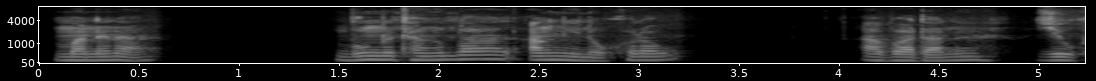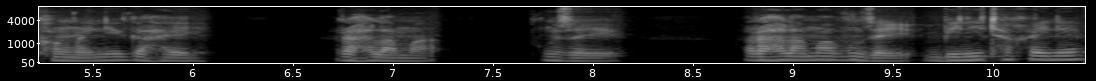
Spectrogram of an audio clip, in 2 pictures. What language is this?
Bodo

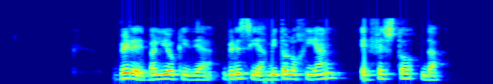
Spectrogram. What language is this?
Basque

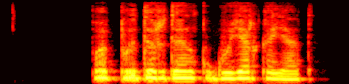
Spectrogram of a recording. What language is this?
Mari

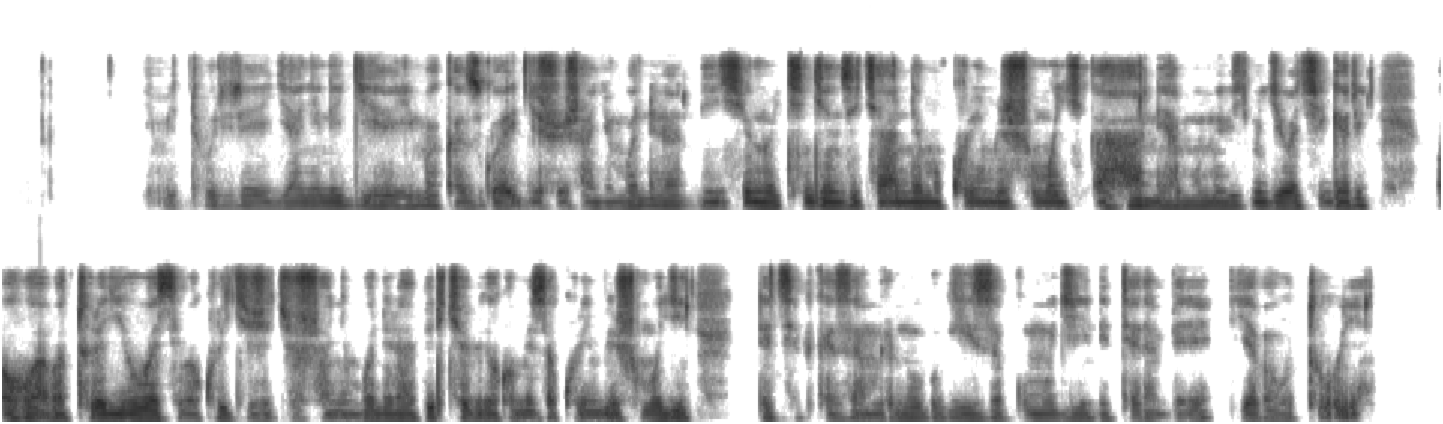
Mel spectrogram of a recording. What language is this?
Kinyarwanda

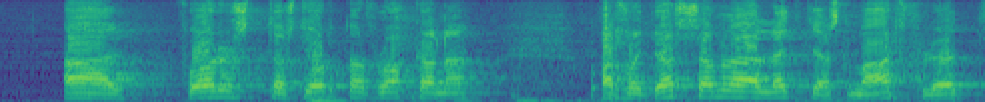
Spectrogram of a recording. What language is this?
Icelandic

